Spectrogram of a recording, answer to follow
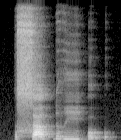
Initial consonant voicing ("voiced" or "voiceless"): voiceless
